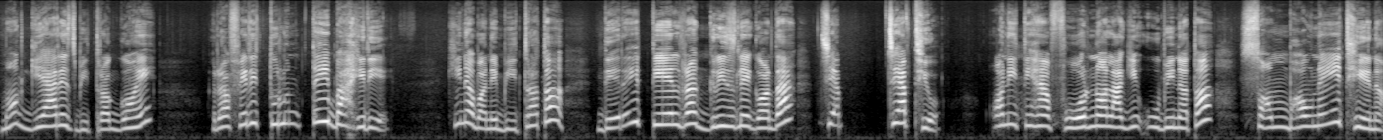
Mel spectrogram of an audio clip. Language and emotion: Nepali, disgusted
